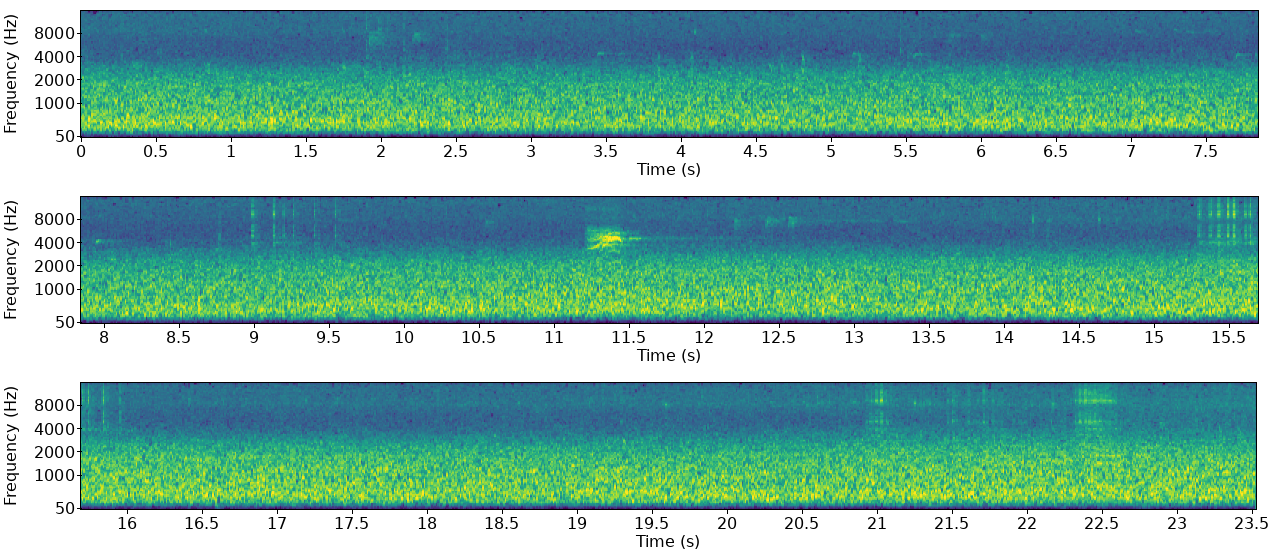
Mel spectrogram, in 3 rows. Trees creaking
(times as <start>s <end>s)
8.8s 9.7s, 15.3s 16.1s, 20.8s 22.8s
